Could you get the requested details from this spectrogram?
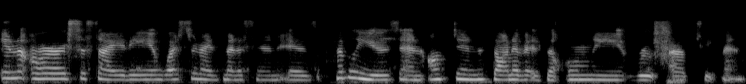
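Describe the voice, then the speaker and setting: In an unremarkable speaking voice, a woman talks at a fairly high pitch and a moderate pace, with hardly any pauses. Her intonation is fairly even, and the sound is dry and close with no echo. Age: 20s. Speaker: student interviewer. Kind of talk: scripted narration.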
